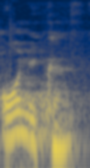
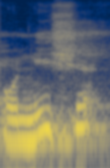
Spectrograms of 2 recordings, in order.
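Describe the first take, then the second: First: The consonant after the n sounds like k. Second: The consonant after the n sounds like sh. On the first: The speaker calls it right. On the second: The speaker calls it wrong.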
